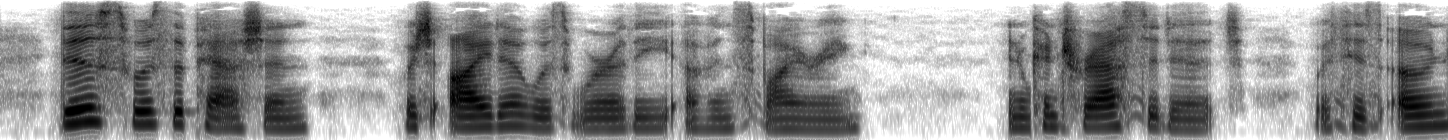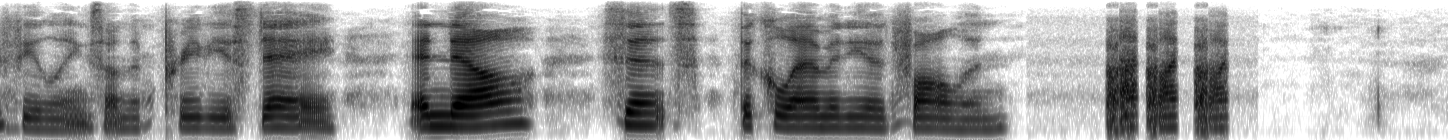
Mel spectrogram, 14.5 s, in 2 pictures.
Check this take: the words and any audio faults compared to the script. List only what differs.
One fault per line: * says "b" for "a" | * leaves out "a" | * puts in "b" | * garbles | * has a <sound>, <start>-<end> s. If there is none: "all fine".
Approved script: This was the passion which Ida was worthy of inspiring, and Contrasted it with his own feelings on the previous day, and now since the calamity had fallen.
* has a laugh, 12.8-13.4 s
